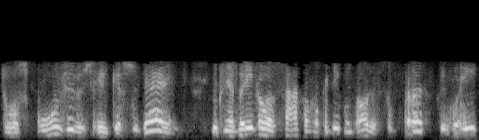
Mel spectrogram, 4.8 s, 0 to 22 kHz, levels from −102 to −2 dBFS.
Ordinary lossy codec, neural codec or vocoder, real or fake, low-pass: MP3, 24 kbps; codec, 16 kHz, 2 kbps, FreqCodec, smaller model; fake; 3.6 kHz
